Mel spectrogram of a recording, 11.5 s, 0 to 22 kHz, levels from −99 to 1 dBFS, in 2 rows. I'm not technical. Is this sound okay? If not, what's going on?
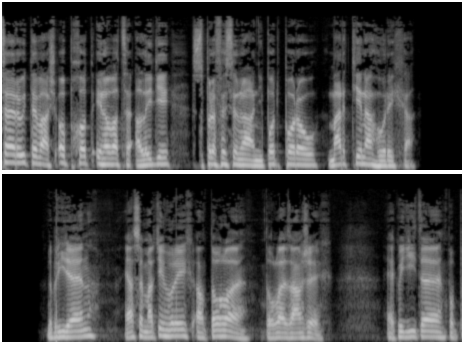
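No. From 5.43 to 8.93 s, starting just before "tohle je", ticks occur every half second. These are periodic USB or driver dropouts: a stalled connection leaves tiny silent gaps.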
